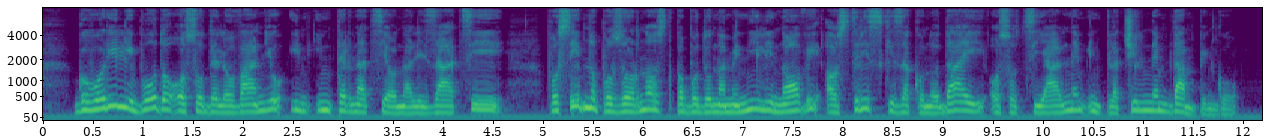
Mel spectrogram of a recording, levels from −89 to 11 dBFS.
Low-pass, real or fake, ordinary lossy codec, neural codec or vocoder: none; real; none; none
